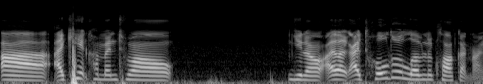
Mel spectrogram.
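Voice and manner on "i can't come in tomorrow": ordinary talk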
